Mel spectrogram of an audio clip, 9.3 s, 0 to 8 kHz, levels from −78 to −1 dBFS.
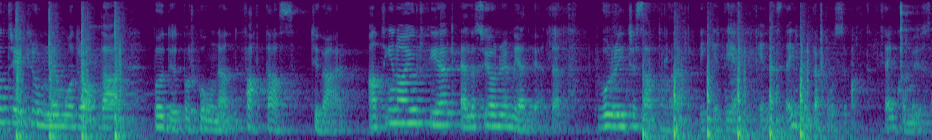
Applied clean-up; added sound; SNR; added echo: none; Knock; 4 dB; reverberation time 0.5 s.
